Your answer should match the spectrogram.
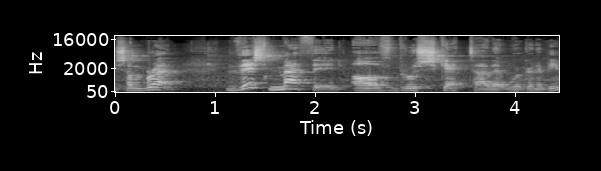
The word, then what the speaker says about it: bruschetta: Bruschetta, the correct way to say it is bruschetta. If you're saying bruschetta, you're not saying it properly.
